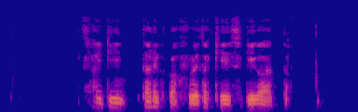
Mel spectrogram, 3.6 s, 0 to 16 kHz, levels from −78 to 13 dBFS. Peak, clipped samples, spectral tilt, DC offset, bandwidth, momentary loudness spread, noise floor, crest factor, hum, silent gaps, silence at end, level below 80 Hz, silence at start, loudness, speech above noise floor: -12 dBFS; under 0.1%; -4.5 dB/octave; under 0.1%; 10 kHz; 17 LU; -87 dBFS; 20 dB; none; none; 0.7 s; -68 dBFS; 0.8 s; -29 LUFS; 58 dB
